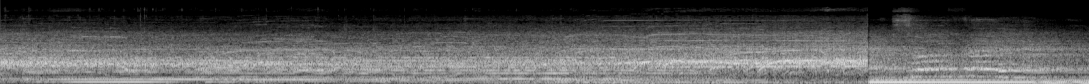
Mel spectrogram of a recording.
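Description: Live K-pop concert heard from inside a stadium crowd: amplified singing over the band's backing music, with fans screaming and whooping throughout. Near the end it cuts abruptly to a different song with a heavy bass note.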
